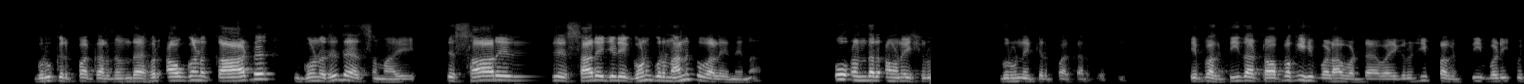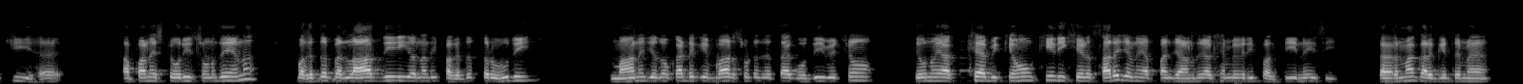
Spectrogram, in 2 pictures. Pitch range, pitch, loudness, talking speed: 155-180 Hz, 165 Hz, -24 LUFS, 175 wpm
